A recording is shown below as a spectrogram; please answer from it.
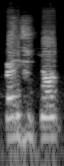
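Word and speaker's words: Benziger: Glen Ellen's Benzinger? I don't drink, so you're going to have to pronounce this for me. Tell me about... right. Benzinger, that was correct.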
